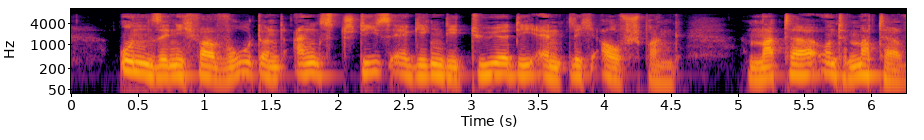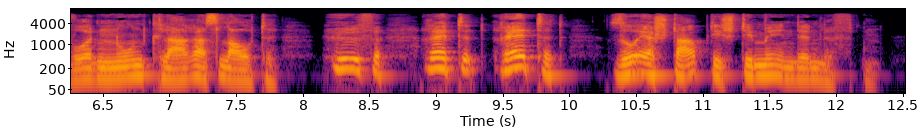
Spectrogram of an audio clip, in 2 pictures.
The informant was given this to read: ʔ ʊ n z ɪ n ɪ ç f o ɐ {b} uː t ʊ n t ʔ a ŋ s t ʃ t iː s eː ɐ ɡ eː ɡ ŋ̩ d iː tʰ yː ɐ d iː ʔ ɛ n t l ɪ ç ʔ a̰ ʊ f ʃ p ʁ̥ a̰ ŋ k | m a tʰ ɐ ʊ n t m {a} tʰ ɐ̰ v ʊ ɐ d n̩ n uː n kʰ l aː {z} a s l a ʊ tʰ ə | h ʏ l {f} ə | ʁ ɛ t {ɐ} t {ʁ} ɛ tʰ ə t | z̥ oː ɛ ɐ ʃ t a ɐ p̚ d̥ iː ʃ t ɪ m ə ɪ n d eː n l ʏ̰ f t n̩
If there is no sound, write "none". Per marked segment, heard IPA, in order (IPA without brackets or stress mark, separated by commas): v, a, ʁ, f, ə, ʁ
